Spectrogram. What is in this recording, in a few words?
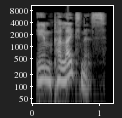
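"impoliteness", British English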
